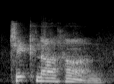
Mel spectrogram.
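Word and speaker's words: Thich Nhat Hanh: pronounce his name I'm gonna let the Dean pronounce his name cheek not hung there we go sometimes your joy is the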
